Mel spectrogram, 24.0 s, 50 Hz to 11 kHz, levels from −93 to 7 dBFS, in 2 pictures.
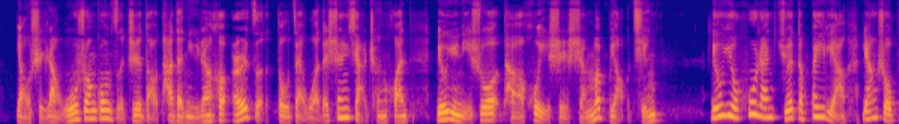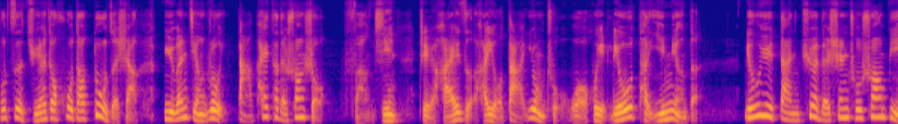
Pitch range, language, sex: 190-260 Hz, Chinese, female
